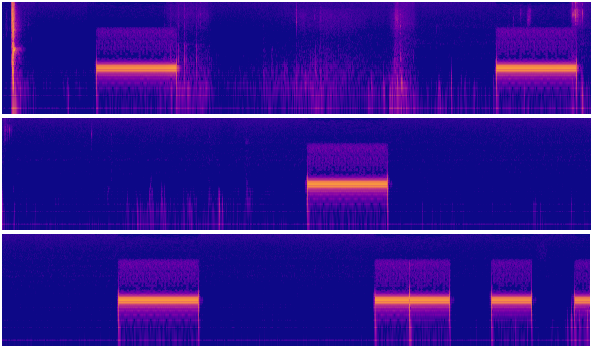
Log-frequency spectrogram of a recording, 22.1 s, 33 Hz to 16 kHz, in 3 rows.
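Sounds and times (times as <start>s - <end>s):
busy signal beeps: 1.2s - 2.2s, 6.2s - 7.2s, 19.4s - 22.0s
telephone ringback tone on an outgoing call: 1.2s - 2.2s, 6.2s - 7.2s, 11.2s - 12.2s, 16.2s - 17.2s, 19.4s - 22.0s.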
